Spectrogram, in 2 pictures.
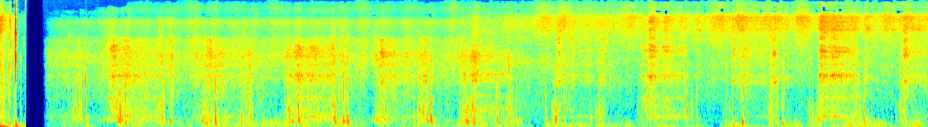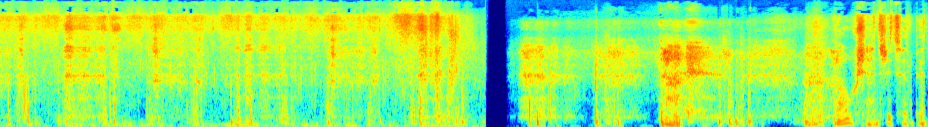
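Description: A runner's footsteps on a snowy trail in a quick, steady rhythm, with his breathing. The sound drops out briefly about fourteen seconds in, then the footsteps carry on.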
